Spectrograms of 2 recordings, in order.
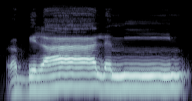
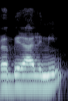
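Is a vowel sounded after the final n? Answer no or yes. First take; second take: no; yes. First: The final letter is silent after the n. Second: The final letter is sounded after the n. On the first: The speaker calls it right. "Quand je respecte" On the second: The speaker calls it wrong.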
